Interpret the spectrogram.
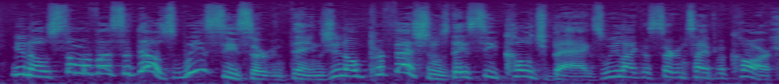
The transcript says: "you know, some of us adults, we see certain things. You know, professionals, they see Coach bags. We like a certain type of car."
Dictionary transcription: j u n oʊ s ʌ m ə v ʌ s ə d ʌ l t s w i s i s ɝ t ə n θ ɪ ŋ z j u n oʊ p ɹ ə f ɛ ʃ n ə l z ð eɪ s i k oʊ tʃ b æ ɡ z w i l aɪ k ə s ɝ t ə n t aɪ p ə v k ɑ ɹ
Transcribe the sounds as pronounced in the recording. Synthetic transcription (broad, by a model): j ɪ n oʊ s ʌ m ə v ʌ s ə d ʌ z w i s i s ɝ t n θ ɪ ŋ z j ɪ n oʊ p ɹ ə f ɛ ʃ n l z ð eɪ s i k oʊ tʃ b æ ɡ z w i l aɪ k ə s ɝ t n t aɪ p ə v k ɑ ɹ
